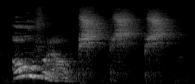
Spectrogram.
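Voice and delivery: loud "pst, pst" spray noises; spray can hiss. Retold or imitated. Mr. Pen imitates Mrs. Helderder spraying, hissing noise.

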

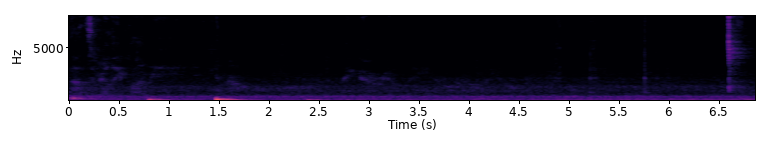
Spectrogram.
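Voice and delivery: a bitter joke whispered to herself; whispered, fading. Real, not acted. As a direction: sink into an unvoiced whisper that fades away. Trailing whispered aside.

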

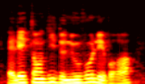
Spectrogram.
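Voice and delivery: plain reading voice

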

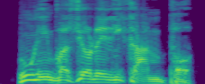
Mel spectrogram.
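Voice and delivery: high, mocking jeer; mock the newcomers from above; sneering jeer. Flint mocks the intruders. (scherno acuto e beffardo)

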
